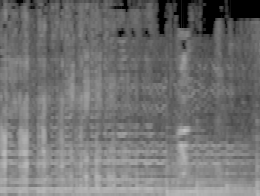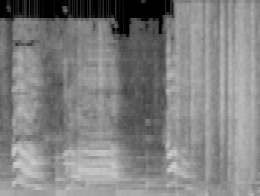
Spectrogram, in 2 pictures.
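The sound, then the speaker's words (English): A pug's howls and a donkey's brays are layered over loud operatic singing. Swooping, wavering animal cries rise and fall against sustained sung notes, getting louder and denser toward the end. “and he put together the donkey, the opera, and the pug.”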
